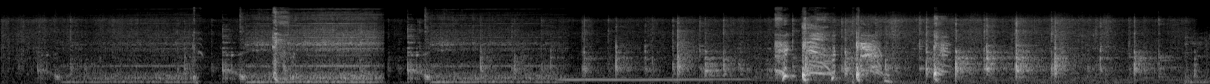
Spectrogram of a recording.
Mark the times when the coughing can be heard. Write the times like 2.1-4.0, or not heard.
1.9-3.0, 7.8-9.6.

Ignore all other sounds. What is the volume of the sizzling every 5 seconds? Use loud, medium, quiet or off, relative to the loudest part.
quiet, loud, loud.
